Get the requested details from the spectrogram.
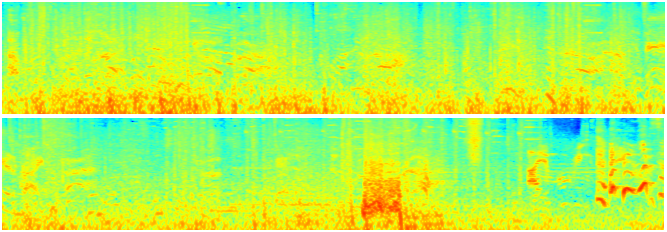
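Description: Gunfire and blasts crackle from a video game.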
